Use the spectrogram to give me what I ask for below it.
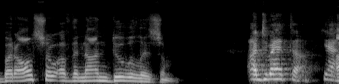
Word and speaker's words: Advaita: Advaita. Yes, Advaita. You got it. Yes. Advaita.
